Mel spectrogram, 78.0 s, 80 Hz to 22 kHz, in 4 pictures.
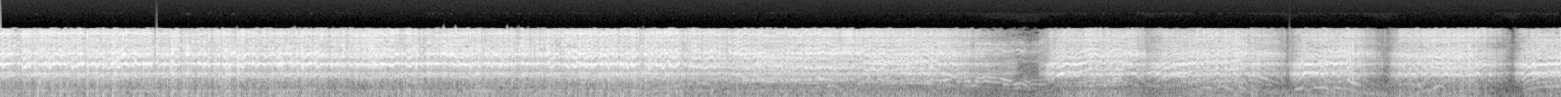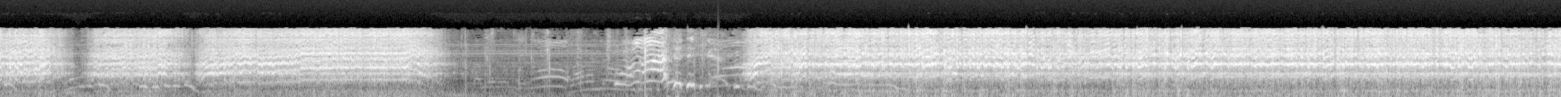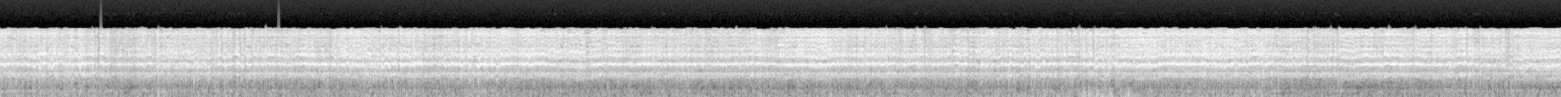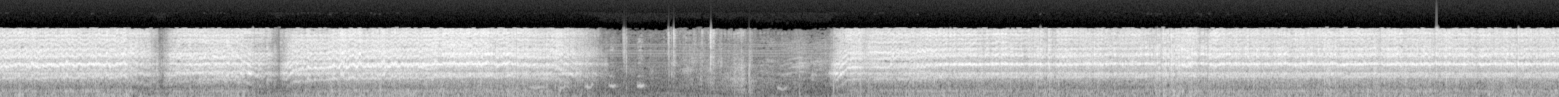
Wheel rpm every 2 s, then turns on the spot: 240, 240, 230, 220, 200, 150, 70, 100, 90, 100, 90, 160, 70, 0, 110, 220, 220, 230, 240, 240, 230, 230, 230, 230, 230, 230, 220, 220, 230, 190, 120, 160, 160, 0, 100, 230, 230, 230, 230.
none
